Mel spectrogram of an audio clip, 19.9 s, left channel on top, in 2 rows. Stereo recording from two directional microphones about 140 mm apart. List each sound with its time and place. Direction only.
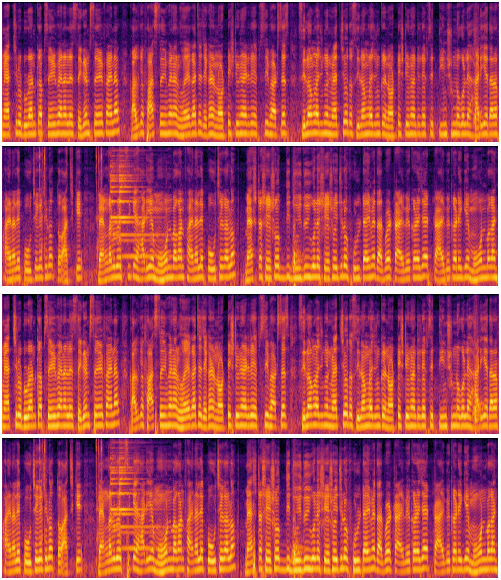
0.0 s speech: 45° right (ahead or behind); by 10.5 s 30° right (ahead or behind)
10.6 s speech: 40° right (ahead or behind)
11.0 s speech: 30° right (ahead or behind)
12.1 s speech: centre (ahead or behind)
12.5 s speech: 35° right (ahead or behind)
13.0 s speech: 15° right (ahead or behind)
